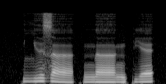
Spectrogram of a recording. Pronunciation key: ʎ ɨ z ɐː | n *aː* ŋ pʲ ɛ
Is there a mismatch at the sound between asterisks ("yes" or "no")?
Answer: yes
